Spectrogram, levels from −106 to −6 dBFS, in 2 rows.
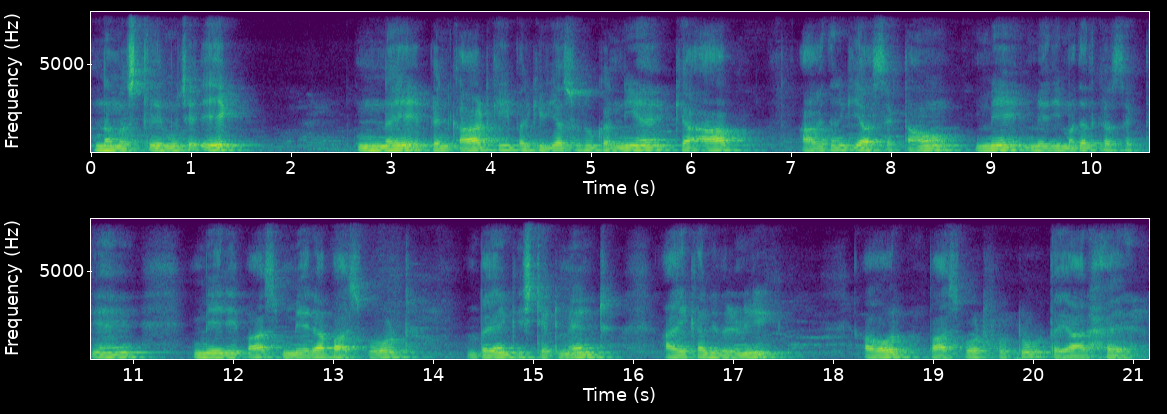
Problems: none marked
